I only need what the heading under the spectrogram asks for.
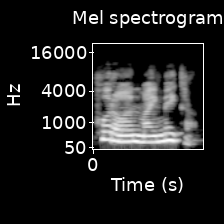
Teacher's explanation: Put on, o T aqui virou R, R. Put on my makeup.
